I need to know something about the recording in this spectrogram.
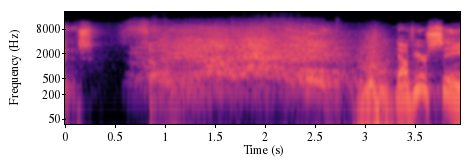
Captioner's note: crowd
